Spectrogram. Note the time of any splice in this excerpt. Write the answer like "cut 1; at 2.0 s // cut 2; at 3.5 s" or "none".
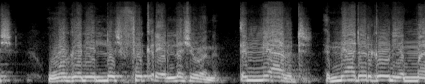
cut 1; at 2.3 s // cut 2; at 3.1 s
